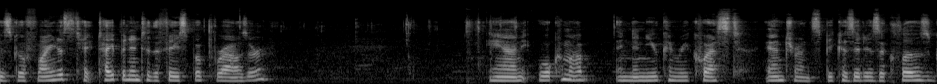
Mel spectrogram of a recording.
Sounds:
Speech, inside a small room

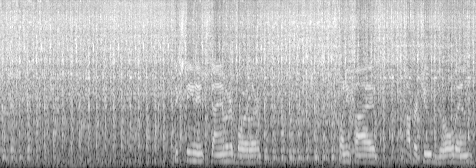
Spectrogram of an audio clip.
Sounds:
Engine, Speech

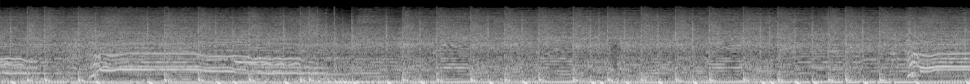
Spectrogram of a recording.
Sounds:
Exciting music, Music

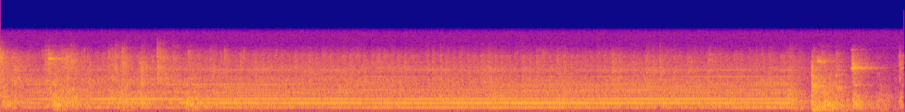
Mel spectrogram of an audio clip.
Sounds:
Door

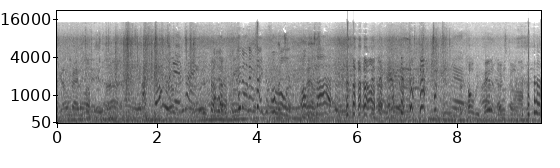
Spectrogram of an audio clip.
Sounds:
Speech

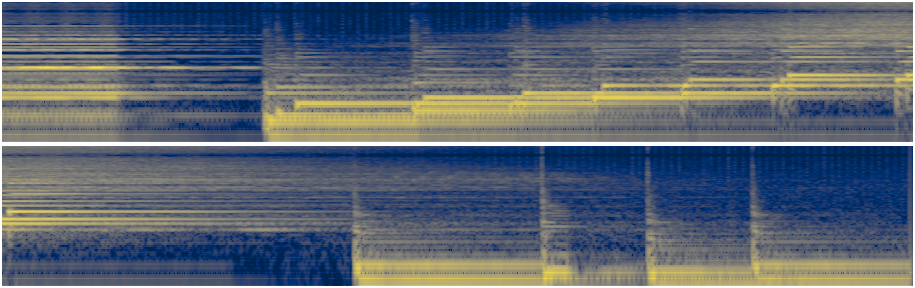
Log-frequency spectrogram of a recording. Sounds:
Music

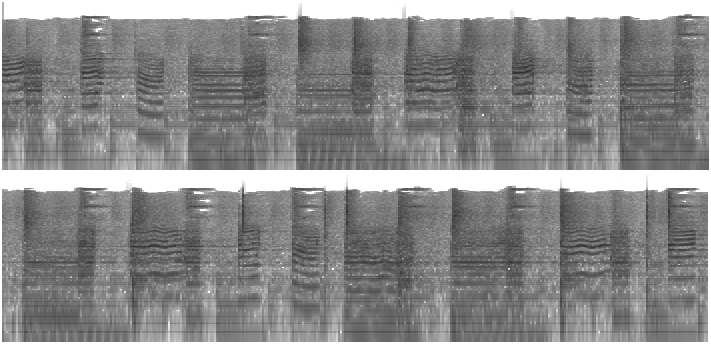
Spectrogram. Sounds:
Plucked string instrument, Bass guitar, Music, Musical instrument, Guitar

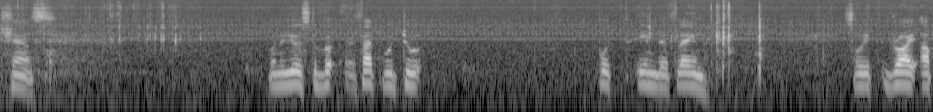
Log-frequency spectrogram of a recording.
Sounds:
Speech

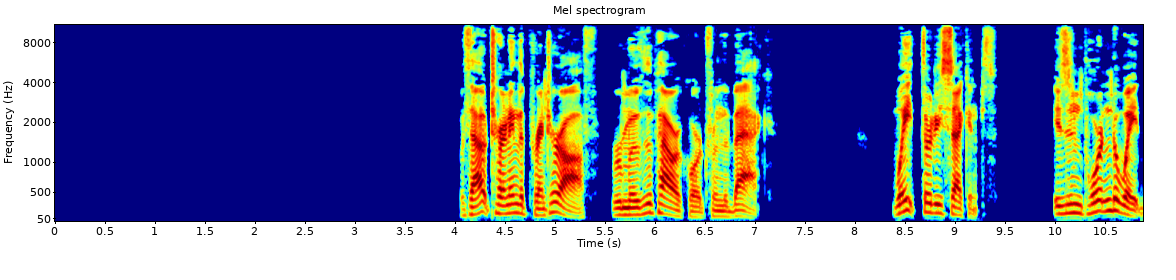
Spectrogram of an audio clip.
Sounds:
Speech

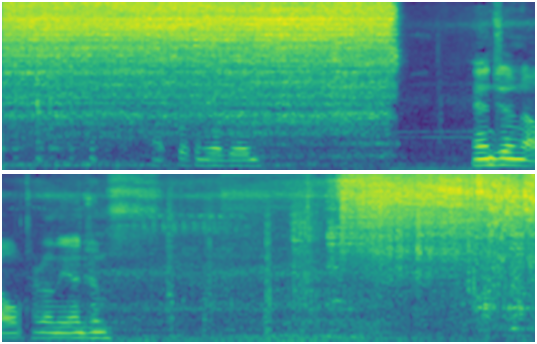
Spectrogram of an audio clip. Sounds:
Hiss, Steam

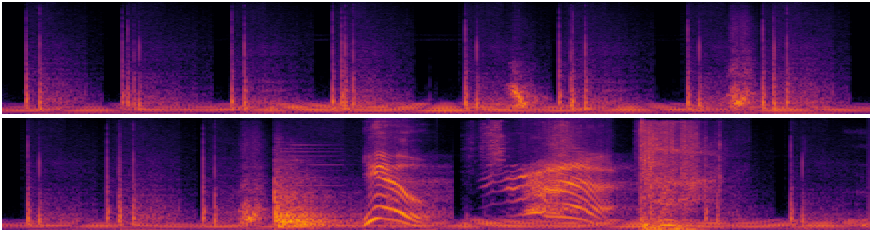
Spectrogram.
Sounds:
Speech, Music, inside a large room or hall

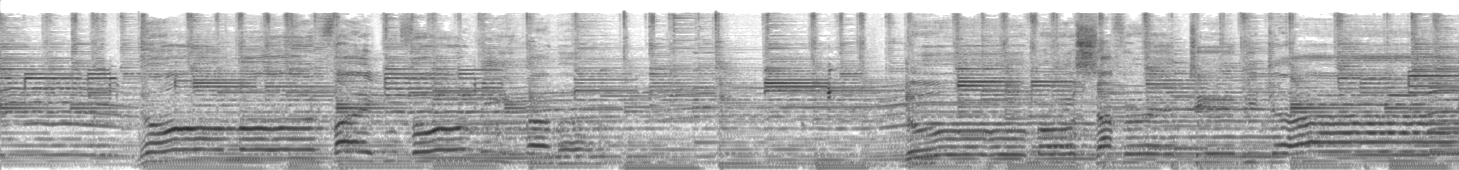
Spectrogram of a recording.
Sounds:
Music

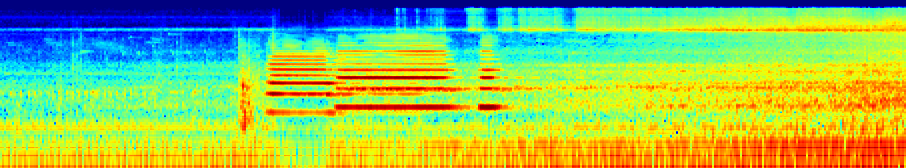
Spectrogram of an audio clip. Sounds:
Vehicle, train wagon, Rail transport, Train

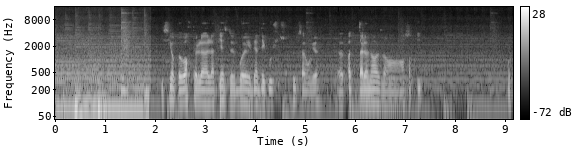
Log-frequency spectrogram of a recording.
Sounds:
planing timber

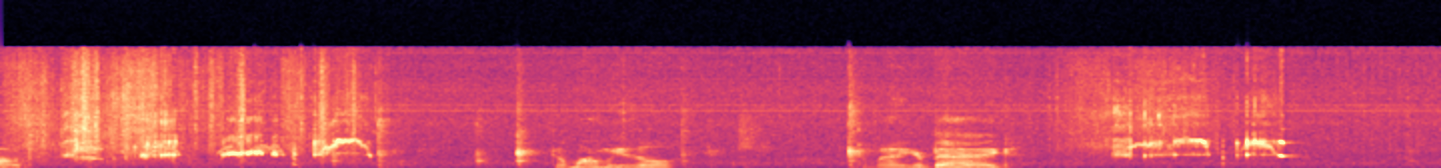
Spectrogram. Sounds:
Speech, Bird

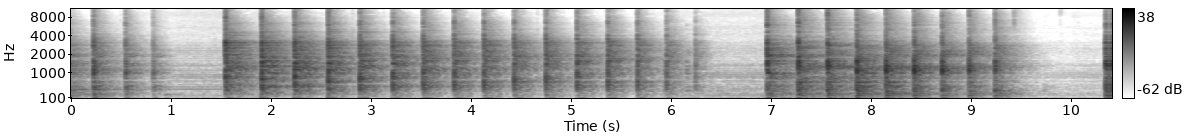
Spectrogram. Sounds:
thwack

